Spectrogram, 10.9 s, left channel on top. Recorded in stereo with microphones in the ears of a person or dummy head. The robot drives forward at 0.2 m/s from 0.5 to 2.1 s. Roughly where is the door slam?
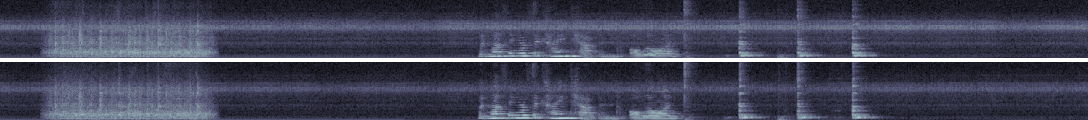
No door slam in this recording.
